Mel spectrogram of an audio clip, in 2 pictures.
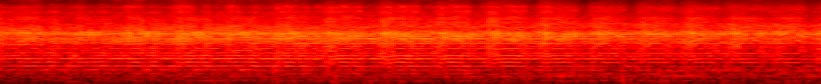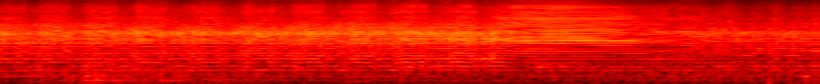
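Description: An electric hair trimmer buzzes continuously at a barber shop, a close, even drone that holds steady throughout with only slight shifts in tone.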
